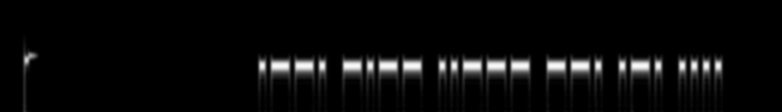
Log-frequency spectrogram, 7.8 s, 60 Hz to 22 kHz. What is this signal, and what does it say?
Morse code, heard as a keyed tone, about 21 wpm, 700 Hz. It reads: PY2GRH
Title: DXCC-100 Call Signs - 6 Characters - Repeated 2x - 20wpm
